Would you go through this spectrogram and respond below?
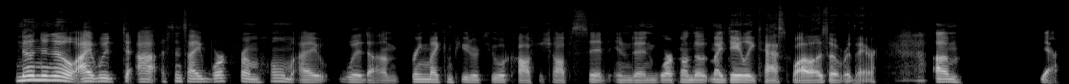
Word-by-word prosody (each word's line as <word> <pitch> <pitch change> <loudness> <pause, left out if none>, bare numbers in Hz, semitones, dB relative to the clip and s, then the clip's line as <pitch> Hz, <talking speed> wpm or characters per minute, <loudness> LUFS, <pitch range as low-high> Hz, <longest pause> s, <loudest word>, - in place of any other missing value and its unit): No, 195 +4 +7
no, 205 0 +7
no. 195 -4 +7
I 145 - +7
would 140 -1 -1 0.2
a 125 0 +1
since 145 +1 -8
I 130 0 +2
work 145 +3 -3
from 130 -5 -1
home, 140 +2 -5
I 105 -1 -1 0.2
would, 115 -3 -3
um, 95 -2 -6
bring 120 -1 -1
my 110 -1 +2
computer 110 -1 -6
to 105 0 -6
a 105 - -1
coffee - - -3
shop, - - -5
sit, 100 -4 -6
and 100 -1 -7
then 100 0 -4
work 100 0 -1
on 105 -1 -1
the 105 -1 0
my 110 -2 0
daily 105 -1 +4
tasks 90 -1 -3
while - - +5
I 95 - +3
was 105 - -1
over 95 - 0
there. - - -7 0.6
Um 120 -4 +4 0.8
yeah. - - -4
110 Hz, 210 wpm, -24 LUFS, 105-135 Hz, 0.8 s, No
